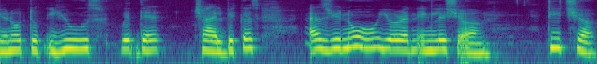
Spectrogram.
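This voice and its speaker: A woman with an Indian accent speaks at a fairly slow pace in a fairly high voice, with fairly even intonation. She takes long, frequent pauses, and her loudness stays very even. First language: Khasi. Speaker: deaf education expert. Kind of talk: educational interview. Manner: halting.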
